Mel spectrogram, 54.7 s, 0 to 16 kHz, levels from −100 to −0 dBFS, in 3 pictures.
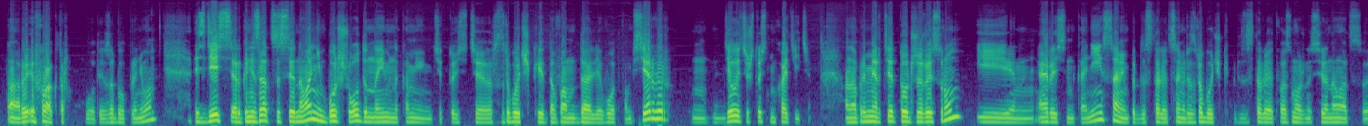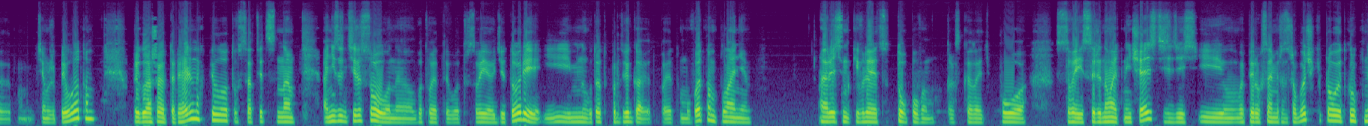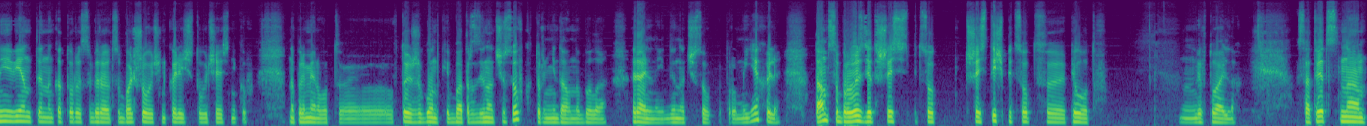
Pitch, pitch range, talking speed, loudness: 130 Hz, 120-140 Hz, 135 wpm, -19 LUFS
